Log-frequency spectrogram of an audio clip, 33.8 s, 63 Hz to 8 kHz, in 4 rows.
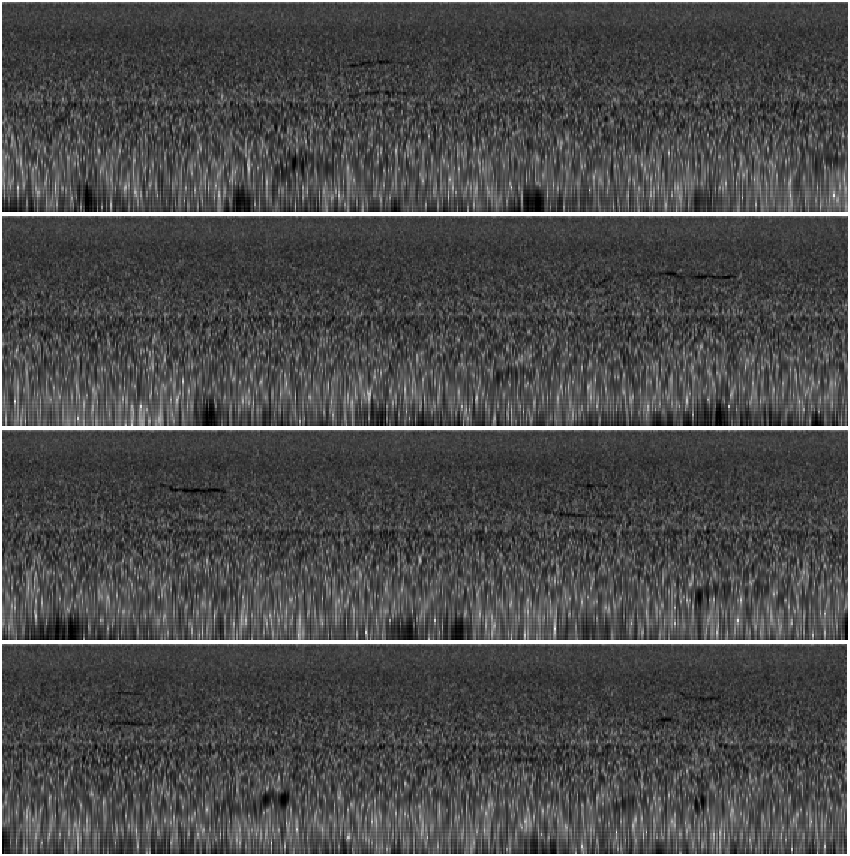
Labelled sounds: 3.5	3.7	humpback whale, 1.8 to 2.0 kHz
15.4	15.8	humpback whale, 1.9 to 2.0 kHz
18.6	19.1	humpback whale, 1.8 to 2.2 kHz
22.5	22.8	humpback whale, 1.1 to 1.2 kHz

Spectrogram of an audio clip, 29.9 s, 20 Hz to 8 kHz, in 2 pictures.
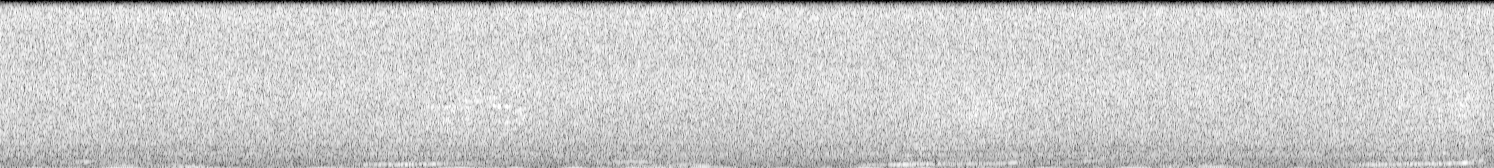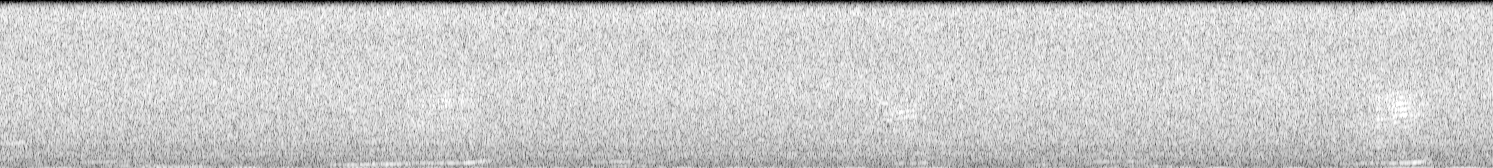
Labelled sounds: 23.8	24.1	humpback whale, 2.6 to 2.8 kHz

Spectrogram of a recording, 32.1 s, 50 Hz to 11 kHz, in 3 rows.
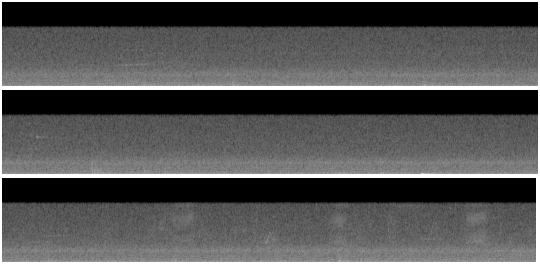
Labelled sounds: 2.3	3.0	killer whale, southern resident, 1.9 to 3.9 kHz

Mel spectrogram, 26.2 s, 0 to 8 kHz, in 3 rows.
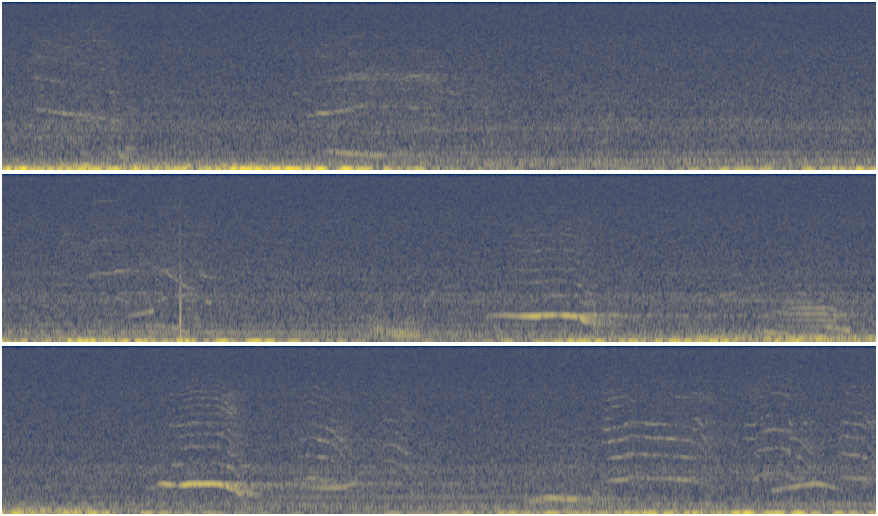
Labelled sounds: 0.3	1.1	humpback whale, 0.80 to 2.1 kHz
3.0	4.3	humpback whale, 0.83 to 2.3 kHz
9.6	10.1	humpback whale, 1.2 to 1.5 kHz
19.1	20.9	humpback whale, 0.96 to 3.8 kHz
21.3	21.6	humpback whale, 0.99 to 1.3 kHz
23.5	24.3	humpback whale, 0.90 to 3.5 kHz
25.0	26.2	humpback whale, 0.86 to 2.1 kHz

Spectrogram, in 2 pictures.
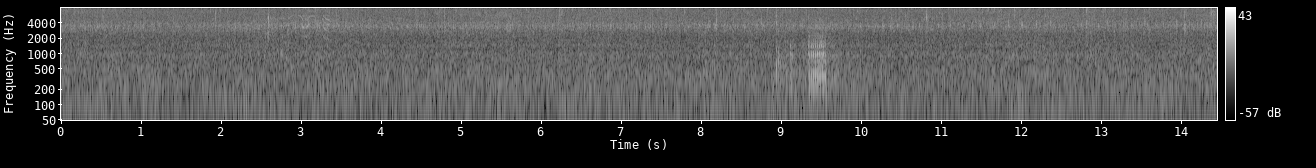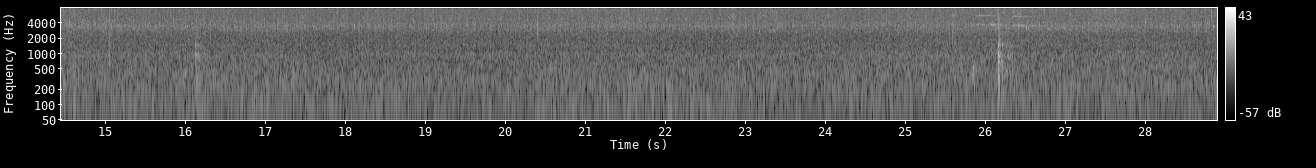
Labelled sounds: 25.9	26.6	Pacific white-sided dolphin, 1.3 to 5.7 kHz

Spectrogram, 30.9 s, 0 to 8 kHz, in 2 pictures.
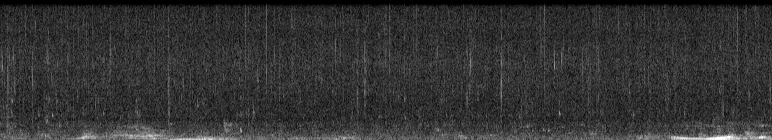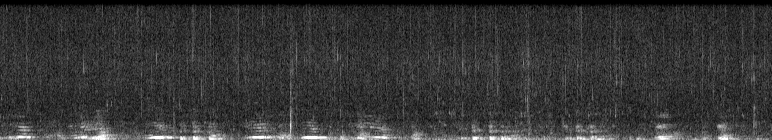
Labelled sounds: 17.1	17.3	humpback whale, 0.78 to 1.1 kHz
18.5	18.8	humpback whale, 0.78 to 0.94 kHz
20.5	20.8	humpback whale, 0.84 to 0.97 kHz

